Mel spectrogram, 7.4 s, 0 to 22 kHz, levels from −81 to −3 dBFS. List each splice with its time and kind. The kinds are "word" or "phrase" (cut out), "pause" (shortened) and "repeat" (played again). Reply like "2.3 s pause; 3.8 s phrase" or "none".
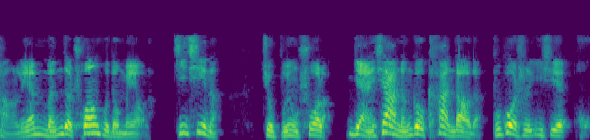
4.2 s pause; 6.1 s pause

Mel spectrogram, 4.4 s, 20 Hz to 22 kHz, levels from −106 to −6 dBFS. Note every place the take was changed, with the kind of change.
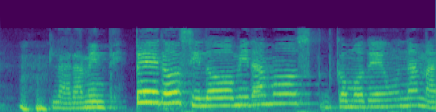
1.3 s pause

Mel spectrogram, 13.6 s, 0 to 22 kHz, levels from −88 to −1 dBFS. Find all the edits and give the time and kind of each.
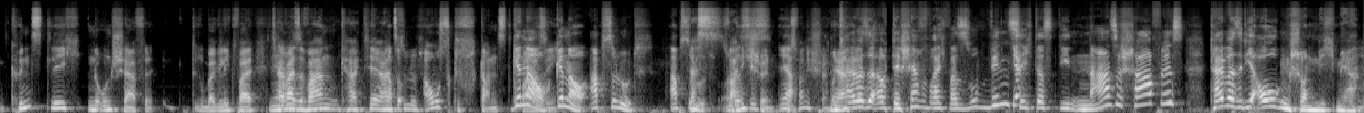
none

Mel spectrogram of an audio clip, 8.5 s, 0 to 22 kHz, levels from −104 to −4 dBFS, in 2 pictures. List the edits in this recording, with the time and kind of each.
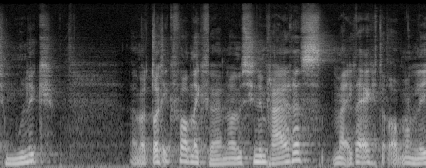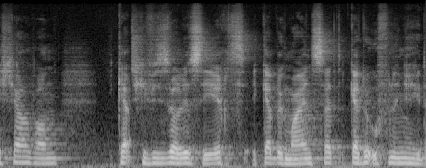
1.6 s word; 2.1 s word; 2.7 s word; 3.6 s word; 3.9 s word; 5.6 s word; 7.1 s word

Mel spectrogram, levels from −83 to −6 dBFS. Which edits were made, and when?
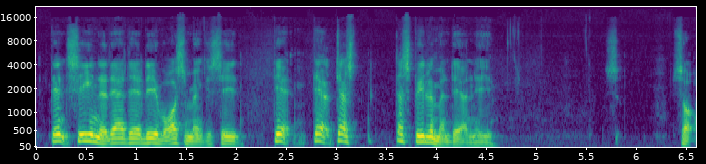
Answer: none

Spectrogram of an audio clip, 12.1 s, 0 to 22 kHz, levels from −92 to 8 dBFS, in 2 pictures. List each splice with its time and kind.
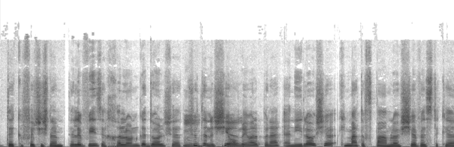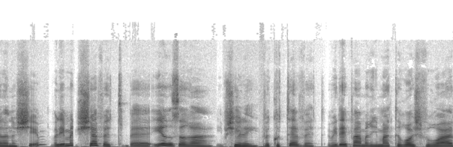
7.0 s word; 9.0 s word

